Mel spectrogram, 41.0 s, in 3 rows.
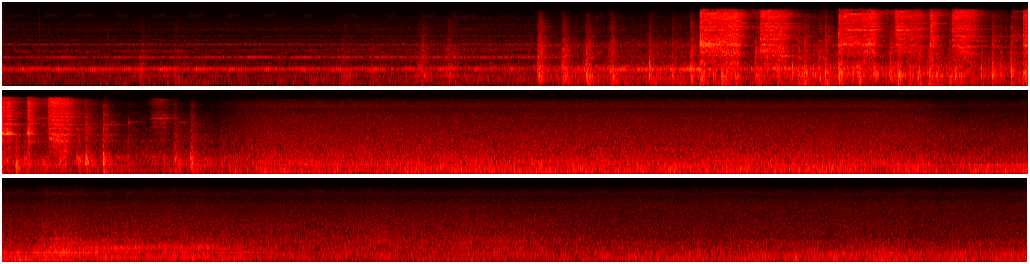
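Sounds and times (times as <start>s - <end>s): electric train high whine: 0.0s - 17.5s, 26.2s - 31.8s
train wheels clattering over joints: 7.2s - 16.6s
wheel squeals and clanks: 9.3s - 15.0s, 15.6s - 16.2s.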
